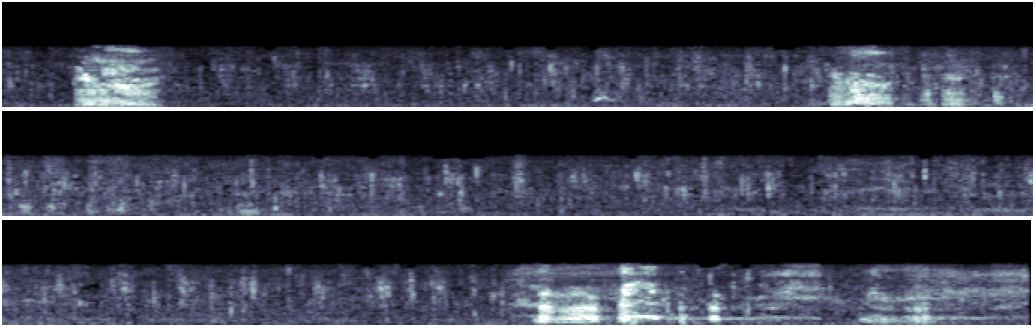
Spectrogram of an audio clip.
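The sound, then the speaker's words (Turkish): Grunting of a wild boar: a few loud, rough, low bursts separated by long stretches of quieter rumbling noise, with a cluster of harsher grunts near the end. “Wild boar. Erkek domuz.”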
